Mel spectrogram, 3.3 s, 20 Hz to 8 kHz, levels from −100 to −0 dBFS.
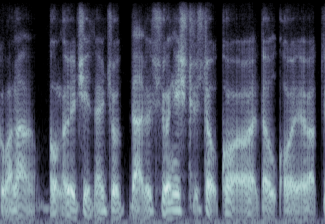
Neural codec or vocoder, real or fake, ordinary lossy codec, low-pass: autoencoder, 22.05 kHz, a latent of 192 numbers a frame, VITS, trained on many speakers; fake; Opus, 24 kbps; 7.2 kHz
